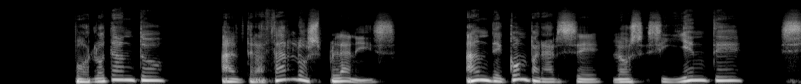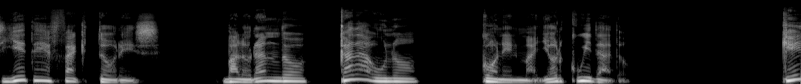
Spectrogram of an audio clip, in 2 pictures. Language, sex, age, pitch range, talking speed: English, male, 50-69, 120-175 Hz, 80 wpm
